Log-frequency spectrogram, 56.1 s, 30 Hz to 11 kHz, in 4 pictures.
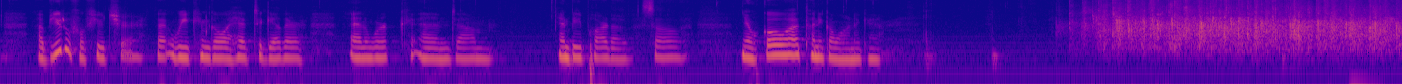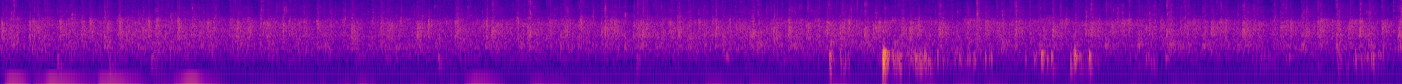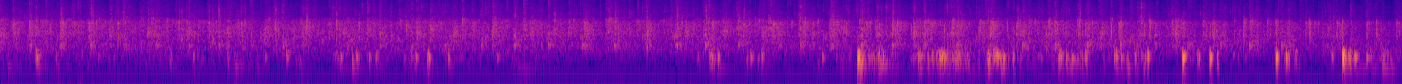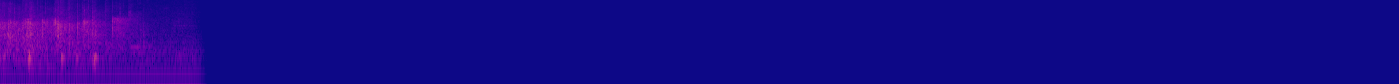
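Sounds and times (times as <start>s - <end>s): audience applauding: 10.6s - 43.5s.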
